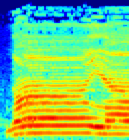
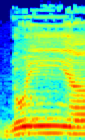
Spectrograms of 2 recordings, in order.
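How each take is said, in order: First: The n sound is held with nasalization. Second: The middle n sound is dropped entirely. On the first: "कोई इसके अंदर गुन्ना करते हुए पढ़े" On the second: "नून हटाया बीच में से और आगे एक दूसरे को मिला दिया"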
